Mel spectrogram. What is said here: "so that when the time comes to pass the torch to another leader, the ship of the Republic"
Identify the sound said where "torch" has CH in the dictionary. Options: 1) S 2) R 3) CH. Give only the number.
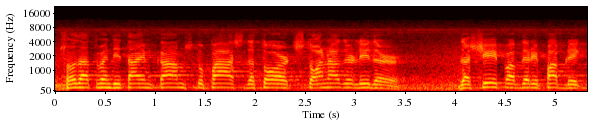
1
